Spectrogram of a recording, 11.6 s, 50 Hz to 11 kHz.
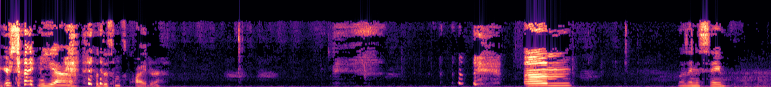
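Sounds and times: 
speech: 0.0s - 2.5s, 7.1s - 8.7s, 10.2s - 11.0s
low steady hum: 0.0s - 11.5s
crow cawing: 3.4s - 4.2s.

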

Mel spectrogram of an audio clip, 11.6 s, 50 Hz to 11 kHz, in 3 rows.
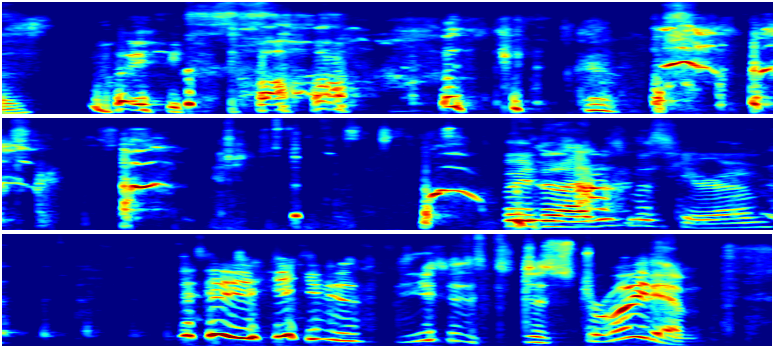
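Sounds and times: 
speech: 0.0s - 3.4s, 6.6s - 7.9s, 8.7s - 11.3s
man in a fit of laughter: 0.5s - 3.2s, 6.4s - 10.0s
man coughing hard in a fit of laughter: 0.6s - 4.8s.

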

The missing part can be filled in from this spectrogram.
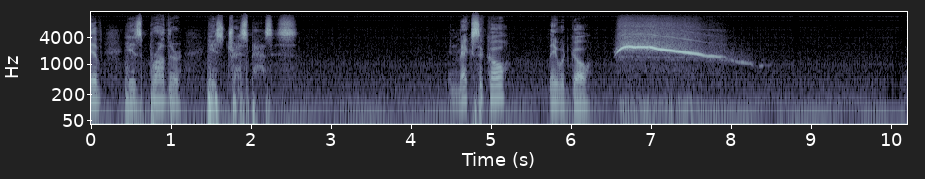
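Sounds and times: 
speech: 0.0s - 2.6s, 4.5s - 6.8s
soft breathy hiss: 0.0s - 10.1s
person whistling a long downward-sliding note: 6.6s - 8.5s.

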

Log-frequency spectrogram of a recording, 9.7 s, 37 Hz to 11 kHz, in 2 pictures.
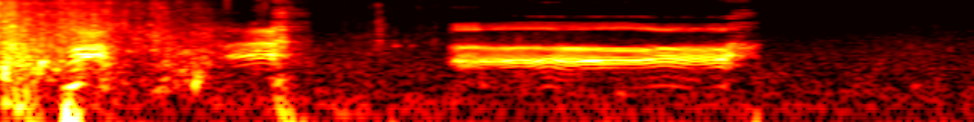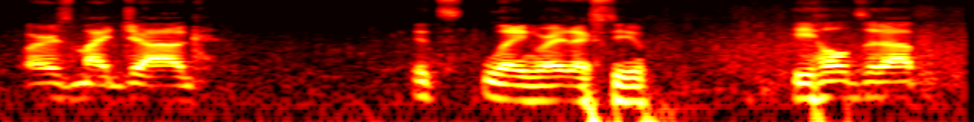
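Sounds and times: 
water splashing: 0.0s - 2.8s, 4.3s - 9.7s
wavering moan-like vocal sound: 2.3s - 3.8s
speech: 5.2s - 6.0s, 7.0s - 8.3s, 8.9s - 9.7s.

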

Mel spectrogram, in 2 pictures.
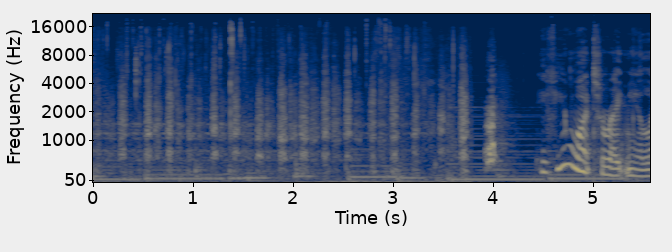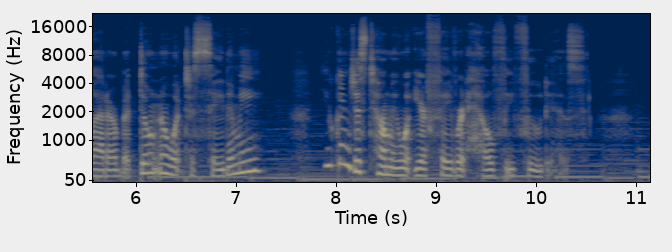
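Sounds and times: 
golden Labrador retriever panting: 0.0s - 4.2s
speech: 4.5s - 10.5s.

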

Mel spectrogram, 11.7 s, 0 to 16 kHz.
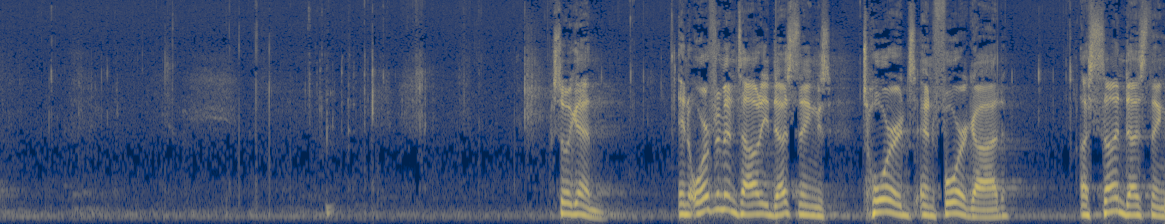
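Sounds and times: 
person drinking water: 0.5s - 4.9s
speech: 5.6s - 6.2s, 6.8s - 10.2s, 10.8s - 11.6s.

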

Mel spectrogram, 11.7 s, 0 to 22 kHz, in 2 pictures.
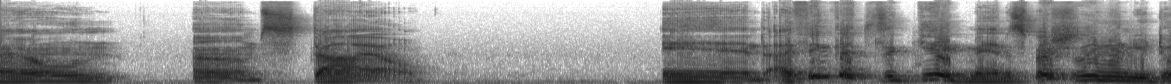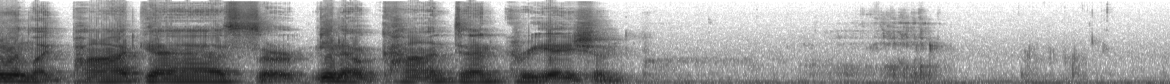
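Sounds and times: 
speech: 0.0s - 2.2s, 3.3s - 9.1s
faint steady low hum: 0.0s - 11.7s
person slurping hot coffee: 9.9s - 11.4s
wet mouth sounds: 9.9s - 11.6s.

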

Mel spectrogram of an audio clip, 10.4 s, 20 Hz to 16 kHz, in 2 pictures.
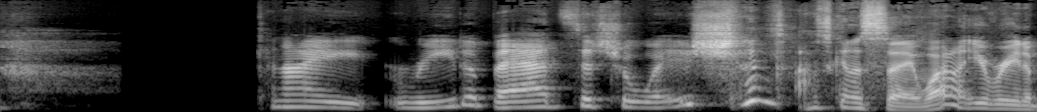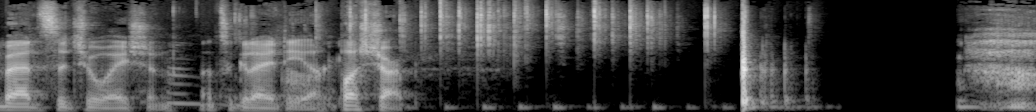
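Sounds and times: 
speech: 1.4s - 7.6s
dice rattling and clattering on a hard surface: 6.4s - 9.3s.

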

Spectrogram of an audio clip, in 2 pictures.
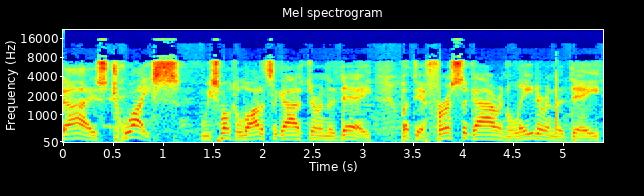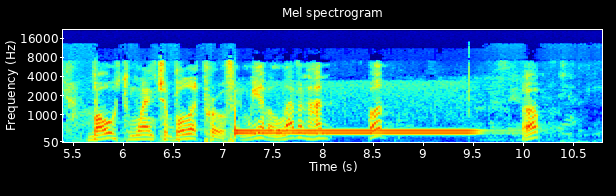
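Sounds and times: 
speech: 0.0s - 8.7s, 10.0s - 10.2s
telephone dial tone after a dropped cell phone call: 7.1s - 9.6s.

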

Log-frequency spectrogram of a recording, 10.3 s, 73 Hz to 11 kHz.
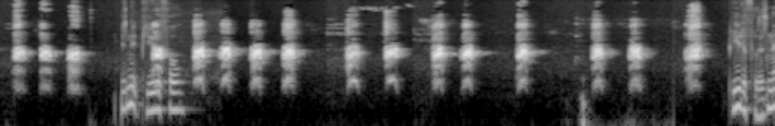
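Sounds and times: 
raven giving harsh squawky croaks: 0.0s - 1.2s, 1.9s - 9.6s
speech: 1.6s - 2.6s, 9.8s - 10.3s.

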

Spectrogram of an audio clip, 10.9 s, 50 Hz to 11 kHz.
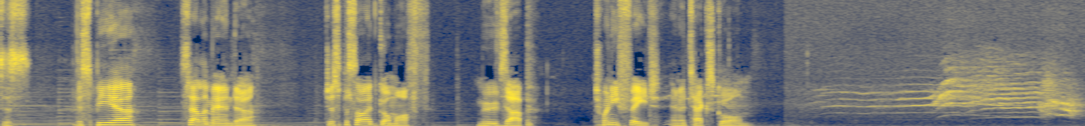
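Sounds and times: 
speech: 0.0s - 2.6s, 3.2s - 5.4s, 6.0s - 7.6s
cats yowling and screaming outdoors: 8.0s - 10.8s.

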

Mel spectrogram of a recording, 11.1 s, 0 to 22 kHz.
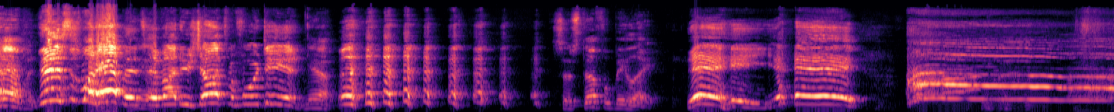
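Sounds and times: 
speech: 0.0s - 4.3s, 5.6s - 10.4s
laughter: 3.4s - 5.5s
person letting out a long strained yell of pain: 8.0s - 11.1s.

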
